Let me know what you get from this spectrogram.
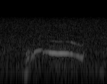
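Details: Sissy, a pet cat, unhappy about another cat in her yard, gives one drawn-out complaining meow lasting about a second: it rises, holds a steady tone, then slides down, over a soft background hiss.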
